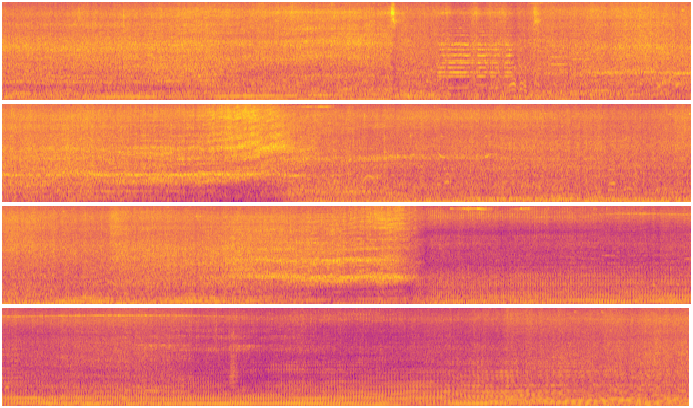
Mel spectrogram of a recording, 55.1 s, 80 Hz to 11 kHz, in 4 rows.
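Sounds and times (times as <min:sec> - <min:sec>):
diesel engines revving: 0:00.0 - 0:55.0
people's voices: 0:10.0 - 0:16.3.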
